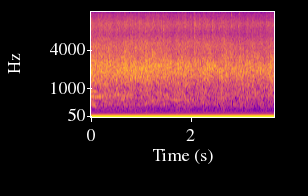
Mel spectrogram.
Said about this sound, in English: Can we give God a big hand? Hallelujah. Come on, you want to clap? Give the Lord a big clap tonight.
